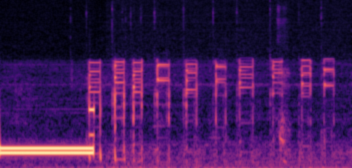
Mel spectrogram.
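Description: A steady low phone dial tone hums for over a second, then cuts off as a quick run of about ten short two-pitch keypad beeps dials a number in an uneven rhythm, placing a call on a newly installed phone system.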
